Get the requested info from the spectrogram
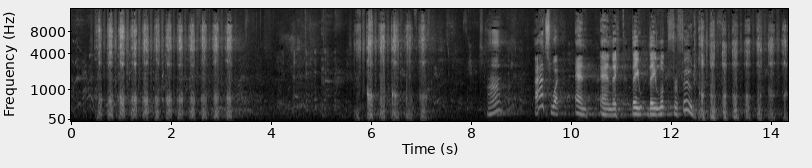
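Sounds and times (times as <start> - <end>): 
laughter: 0.0 - 7.5, 8.4 - 14.3
voice imitating a pig with snorting oinks while working a pig puppet: 0.4 - 3.4, 5.6 - 7.4, 12.4 - 14.3
speech: 9.5 - 12.9.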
